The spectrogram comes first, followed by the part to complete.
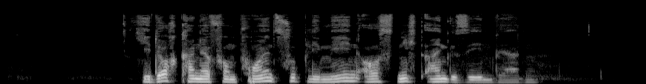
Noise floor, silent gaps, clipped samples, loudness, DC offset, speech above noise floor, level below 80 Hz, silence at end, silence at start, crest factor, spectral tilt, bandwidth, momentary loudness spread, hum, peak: -72 dBFS; none; under 0.1%; -20 LUFS; under 0.1%; 52 dB; -56 dBFS; 1.1 s; 1.35 s; 18 dB; -6.5 dB/octave; 11.5 kHz; 8 LU; none; -4 dBFS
